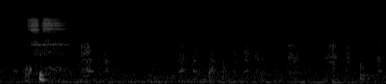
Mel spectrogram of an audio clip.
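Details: Carbonado Belgian Malinois dog during play, breathing in soft, breathy panting bursts repeated roughly every half second, opening with a brief sharp hissing burst; a few words spoken nearby.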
